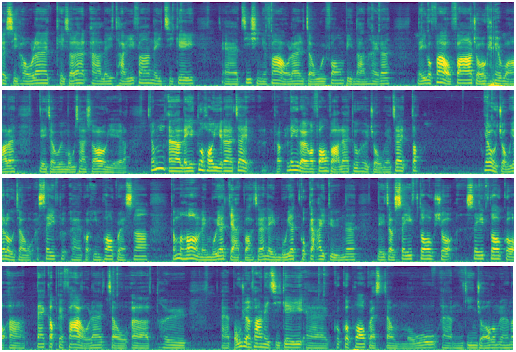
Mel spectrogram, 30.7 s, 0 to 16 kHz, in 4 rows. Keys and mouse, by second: 2.6 click, 15.0 click, 22.5-24.0 drag.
